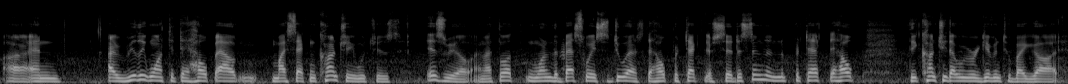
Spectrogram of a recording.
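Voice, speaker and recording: A man's voice: on the high side, brisk, hardly any pauses, mellow. A young man with an American accent, a soldier giving a personal interview answer. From United States. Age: young adult. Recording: outdoor urban traffic noise.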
